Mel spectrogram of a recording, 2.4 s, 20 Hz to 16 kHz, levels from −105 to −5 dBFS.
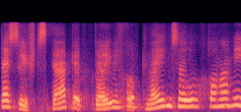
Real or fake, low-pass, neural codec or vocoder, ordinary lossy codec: fake; 7.2 kHz; codec, 16 kHz, 0.5 kbps, FreqCodec, smaller model; none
